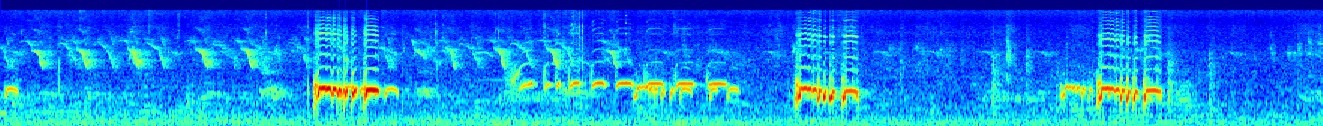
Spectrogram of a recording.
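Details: Lure song of a local zebra dove, meant to excite silent zebra doves: soft clipped coo series alternating with loud staccato rolling phrases, repeated irregularly every two to four seconds.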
